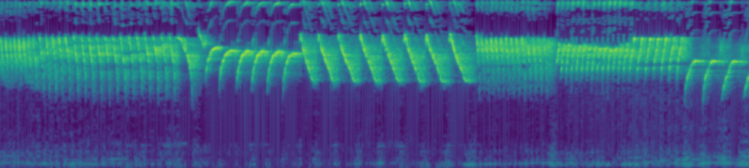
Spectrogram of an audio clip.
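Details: Morning canary song used to prompt other canaries to sing: continuous high rolling trills, then a series of repeated downward-sweeping notes, a steady buzzy trill, and more falling sweeps at the end.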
